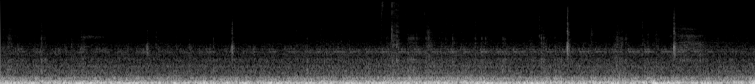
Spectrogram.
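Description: A 1985 Mercedes-Benz 300TD wagon drives through Atlanta traffic. Its diesel drone and road noise form a steady, loud rumble from inside the cabin, with faint clicks over the top and no talking.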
